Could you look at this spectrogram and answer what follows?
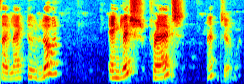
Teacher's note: the last one must go down it's a falling tone · the last one was going down falling tone so we are listing out some things the first few list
